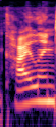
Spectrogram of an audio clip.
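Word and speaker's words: Kielyn: Kylin. Go ahead and spell that for audience because I know it's Yeah.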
